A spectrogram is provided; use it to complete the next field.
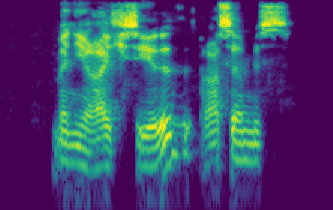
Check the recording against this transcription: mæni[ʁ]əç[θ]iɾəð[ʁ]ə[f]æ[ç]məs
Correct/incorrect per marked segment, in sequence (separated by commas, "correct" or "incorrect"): correct, incorrect, correct, incorrect, incorrect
